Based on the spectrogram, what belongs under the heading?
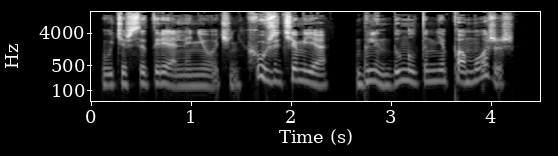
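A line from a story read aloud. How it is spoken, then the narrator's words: Laughing young man. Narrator (Russian): сказал сквозь смех парень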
